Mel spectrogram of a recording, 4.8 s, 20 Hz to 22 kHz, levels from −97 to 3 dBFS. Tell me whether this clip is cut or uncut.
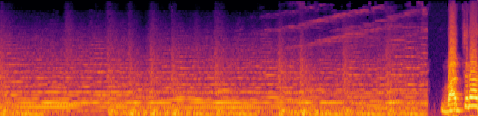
uncut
